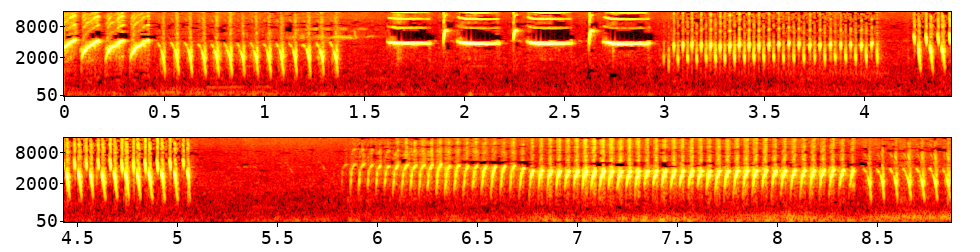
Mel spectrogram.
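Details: Domestic canary singing a varied song in separate tours: fast buzzy trills, a run of ringing bell-like notes, then long rolling trills, with brief pauses between phrases and a faint low rumble behind.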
